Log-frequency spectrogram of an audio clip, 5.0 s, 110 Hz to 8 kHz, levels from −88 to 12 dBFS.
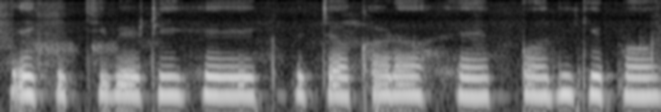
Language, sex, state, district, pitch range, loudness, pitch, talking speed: Hindi, female, Delhi, New Delhi, 180-215 Hz, -16 LUFS, 210 Hz, 135 wpm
